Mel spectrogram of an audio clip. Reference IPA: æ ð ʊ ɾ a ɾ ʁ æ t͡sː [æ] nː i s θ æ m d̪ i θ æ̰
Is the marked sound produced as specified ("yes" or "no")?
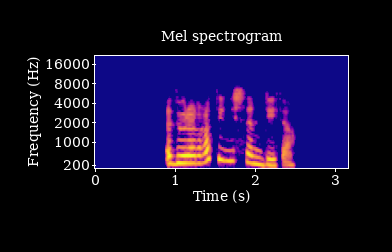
no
